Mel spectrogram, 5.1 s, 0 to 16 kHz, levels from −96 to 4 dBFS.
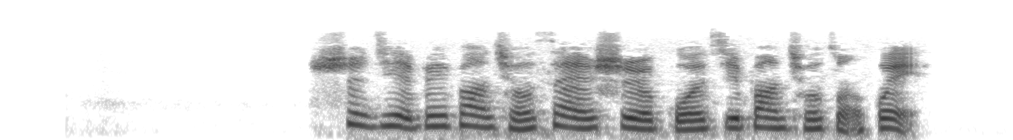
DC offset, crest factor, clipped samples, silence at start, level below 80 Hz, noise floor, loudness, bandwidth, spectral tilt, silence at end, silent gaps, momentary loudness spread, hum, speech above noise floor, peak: under 0.1%; 16 dB; under 0.1%; 1.55 s; -66 dBFS; under -90 dBFS; -24 LUFS; 7.4 kHz; -6 dB/octave; 0.5 s; none; 6 LU; none; over 66 dB; -10 dBFS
